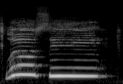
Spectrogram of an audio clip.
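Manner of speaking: loud high sing-song call. Real, not acted. Owner calls her napping dog from afar, sing-song holler. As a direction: holler for the dog in a long singing shout. Calling the sleeping dog over.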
